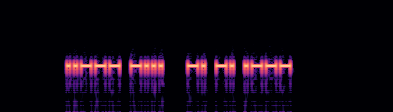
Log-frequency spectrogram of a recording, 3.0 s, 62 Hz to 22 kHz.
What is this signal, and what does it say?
Morse code, heard as a keyed tone, about 46 wpm, 700 Hz. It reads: 2B NNJ
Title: Field Day Exchanges Encore - 45wpm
